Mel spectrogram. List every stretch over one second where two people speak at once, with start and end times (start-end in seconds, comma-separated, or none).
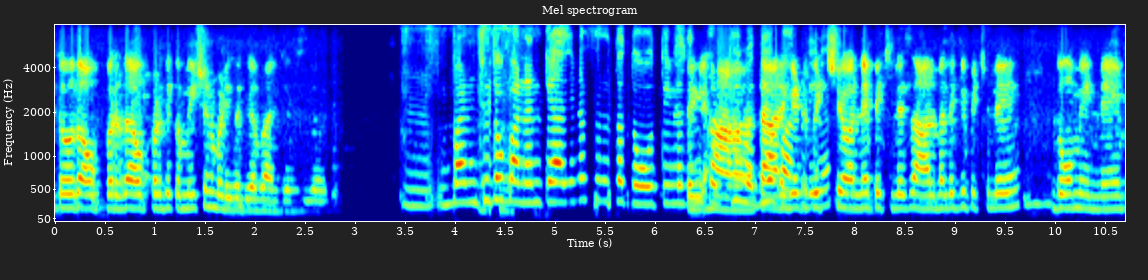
6.2-7.8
